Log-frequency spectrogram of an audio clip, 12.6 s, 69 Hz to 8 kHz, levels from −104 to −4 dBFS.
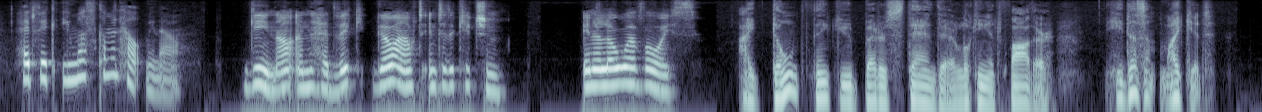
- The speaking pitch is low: No, medium, 185 Hz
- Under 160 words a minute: No, average, 165 wpm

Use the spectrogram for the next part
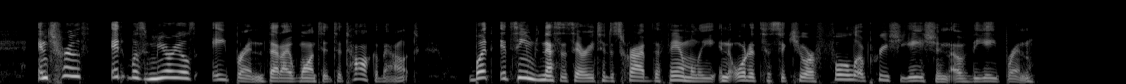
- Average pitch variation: No, wide, 8.4 semitones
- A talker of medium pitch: Yes, medium, 175 Hz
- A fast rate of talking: No, average, 155 wpm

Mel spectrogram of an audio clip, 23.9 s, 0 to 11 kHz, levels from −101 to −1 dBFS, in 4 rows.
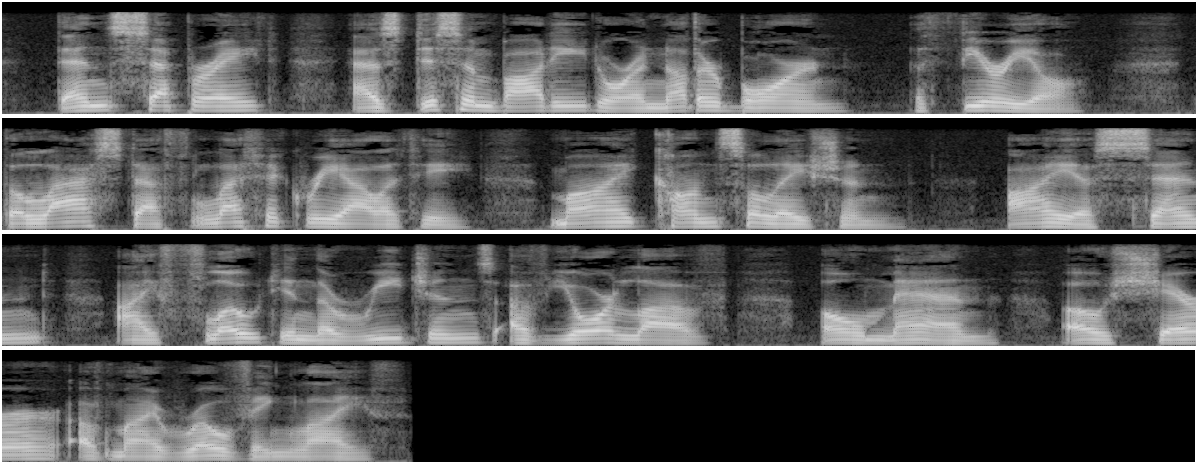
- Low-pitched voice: Yes, low, 105 Hz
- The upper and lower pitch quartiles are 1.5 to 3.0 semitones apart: No, average, 3.4 semitones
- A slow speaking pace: Yes, slow, 80 wpm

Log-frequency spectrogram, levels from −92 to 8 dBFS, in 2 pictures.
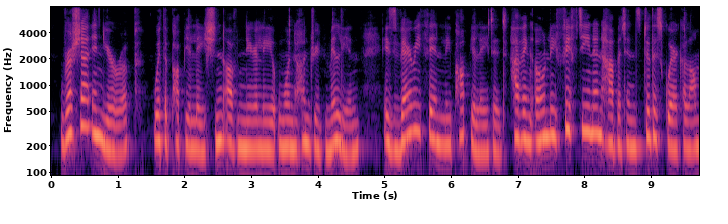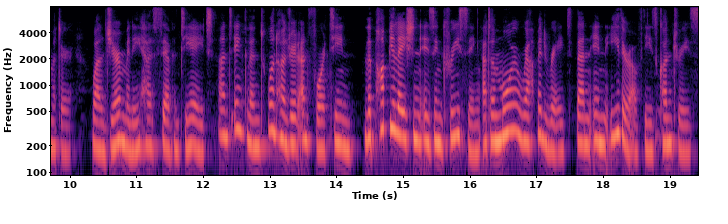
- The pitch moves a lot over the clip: No, average, 3.9 semitones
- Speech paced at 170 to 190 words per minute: No, average, 145 wpm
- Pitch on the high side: Yes, high, 210 Hz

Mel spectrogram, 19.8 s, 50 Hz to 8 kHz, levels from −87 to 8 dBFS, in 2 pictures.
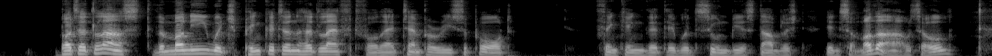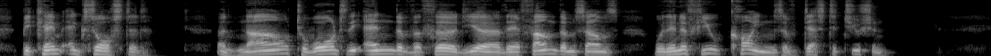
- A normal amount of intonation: No, wide, 5.8 semitones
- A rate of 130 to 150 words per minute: Yes, slow, 135 wpm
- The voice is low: Yes, low, 120 Hz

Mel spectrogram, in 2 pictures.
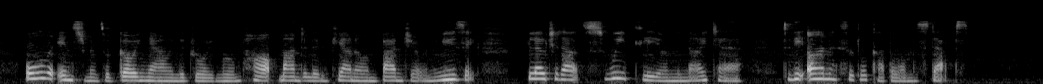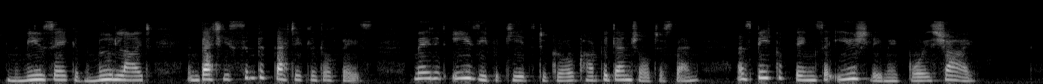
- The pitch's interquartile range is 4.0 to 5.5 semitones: Yes, average, 5.2 semitones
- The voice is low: No, high, 195 Hz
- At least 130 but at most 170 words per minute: No, average, 180 wpm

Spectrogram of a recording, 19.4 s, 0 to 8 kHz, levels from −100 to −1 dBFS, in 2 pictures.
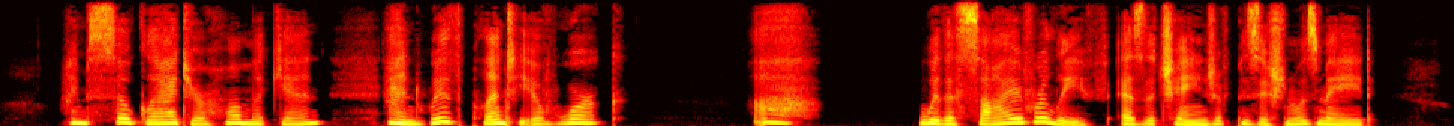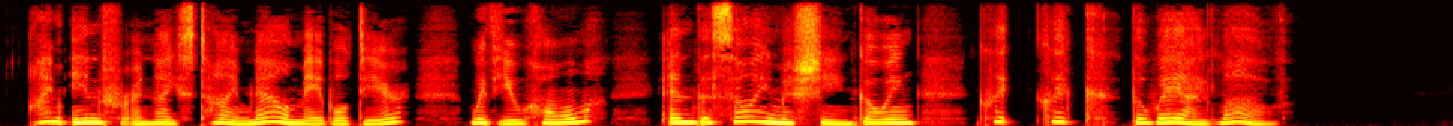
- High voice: Yes, high, 230 Hz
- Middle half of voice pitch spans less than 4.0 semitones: No, average, 5.0 semitones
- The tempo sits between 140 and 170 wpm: Yes, average, 160 wpm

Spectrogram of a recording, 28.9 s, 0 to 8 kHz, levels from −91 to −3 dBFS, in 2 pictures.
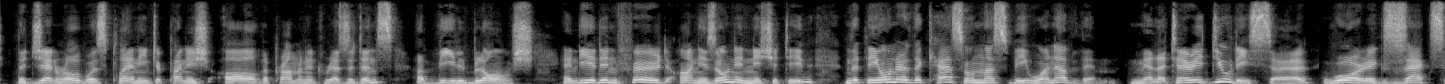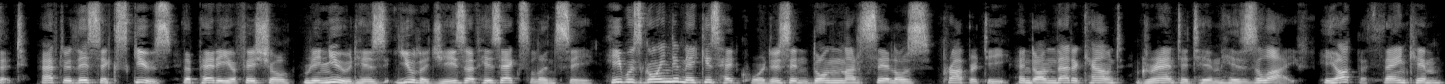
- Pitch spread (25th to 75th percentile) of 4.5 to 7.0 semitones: No, average, 3.6 semitones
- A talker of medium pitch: Yes, medium, 175 Hz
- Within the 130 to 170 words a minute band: Yes, average, 150 wpm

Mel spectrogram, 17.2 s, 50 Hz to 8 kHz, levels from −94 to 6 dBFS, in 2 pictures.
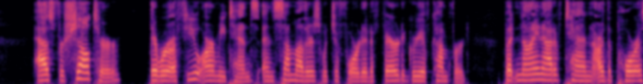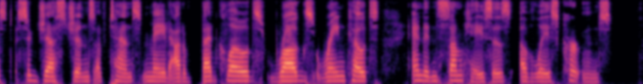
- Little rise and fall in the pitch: Yes, narrow, 2.3 semitones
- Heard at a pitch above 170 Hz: No, medium, 165 Hz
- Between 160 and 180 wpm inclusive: No, average, 150 wpm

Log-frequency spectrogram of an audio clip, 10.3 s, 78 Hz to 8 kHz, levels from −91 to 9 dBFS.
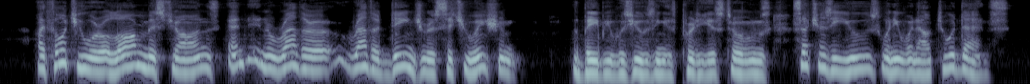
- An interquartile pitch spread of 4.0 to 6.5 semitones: Yes, average, 4.8 semitones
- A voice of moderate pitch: Yes, medium, 165 Hz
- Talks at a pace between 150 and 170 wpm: No, average, 185 wpm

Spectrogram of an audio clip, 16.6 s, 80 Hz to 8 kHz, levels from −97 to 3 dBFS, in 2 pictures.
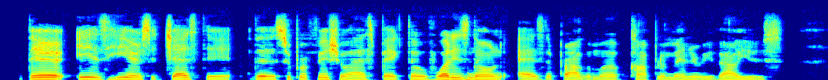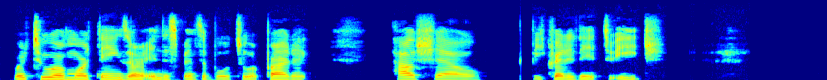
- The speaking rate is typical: No, slow, 125 wpm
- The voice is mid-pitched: Yes, medium, 175 Hz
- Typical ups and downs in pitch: No, narrow, 1.8 semitones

